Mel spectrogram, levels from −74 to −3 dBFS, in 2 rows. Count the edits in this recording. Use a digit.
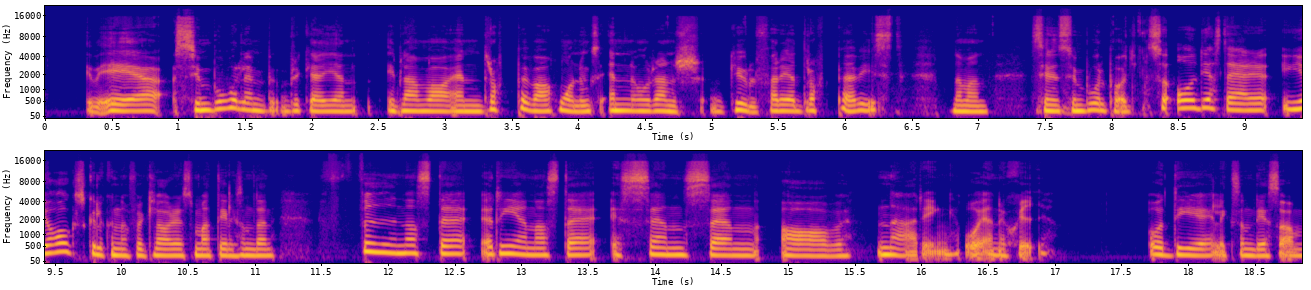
1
